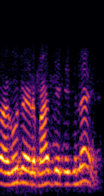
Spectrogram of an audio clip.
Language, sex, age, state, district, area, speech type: Odia, male, 45-60, Odisha, Bargarh, urban, conversation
